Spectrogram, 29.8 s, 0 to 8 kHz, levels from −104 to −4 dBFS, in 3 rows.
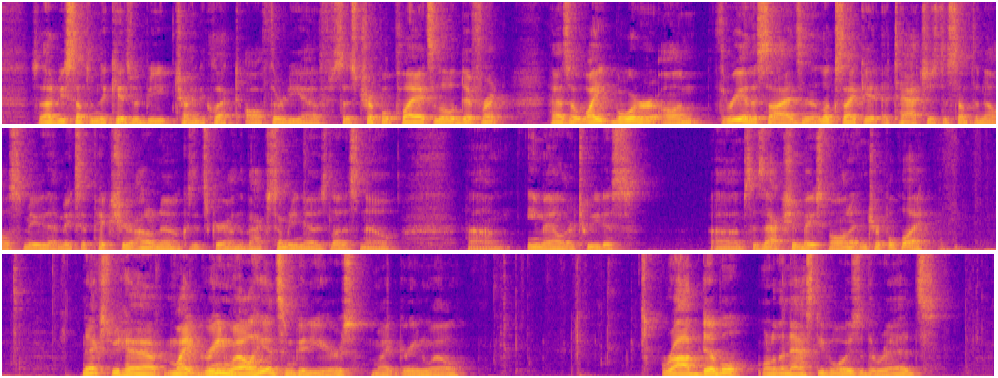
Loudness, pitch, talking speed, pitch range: -23 LUFS, 80 Hz, 190 wpm, 75-90 Hz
